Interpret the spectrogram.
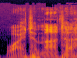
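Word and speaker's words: Waitematā: but the harbour on which Auckland is based is the Waitemata Harbour, and we would pronounce it Waitemata Harbour.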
